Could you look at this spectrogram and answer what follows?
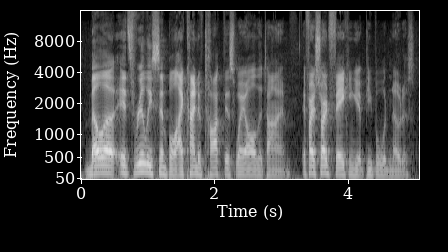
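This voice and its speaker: A man's voice: a little fast, clear, resonant tone. Laughing young man with a light voice. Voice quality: light, high-pitched voice. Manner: playful, self-mocking, laughs often. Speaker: streamer. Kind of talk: casual chat reading viewer messages while gaming.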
